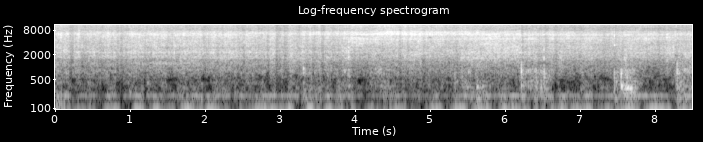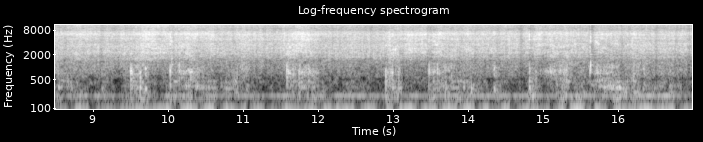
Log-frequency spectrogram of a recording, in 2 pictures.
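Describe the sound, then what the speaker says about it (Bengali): Vegetables being stirred and fried in a pan during home cooking, a steady loud sizzle with repeated scraping stir strokes throughout, no voices. "এখন ভালোভাবে মিশিয়ে দেবো"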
